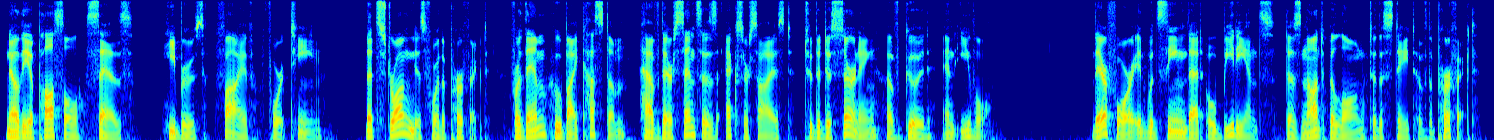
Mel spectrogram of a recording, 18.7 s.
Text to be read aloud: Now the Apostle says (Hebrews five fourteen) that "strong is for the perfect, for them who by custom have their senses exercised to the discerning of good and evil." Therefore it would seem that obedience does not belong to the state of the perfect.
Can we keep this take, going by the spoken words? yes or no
yes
